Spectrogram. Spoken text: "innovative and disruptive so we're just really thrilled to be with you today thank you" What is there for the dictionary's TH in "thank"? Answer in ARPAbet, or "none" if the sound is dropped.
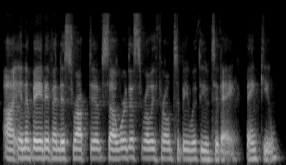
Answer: TH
